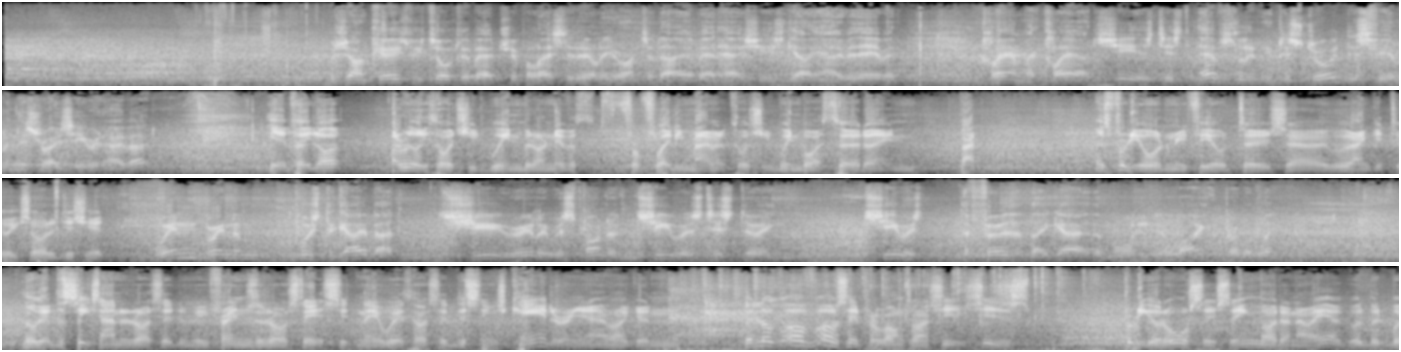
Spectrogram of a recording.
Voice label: interview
